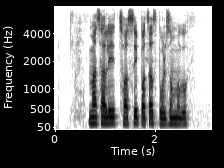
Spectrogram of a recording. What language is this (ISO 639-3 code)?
nep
